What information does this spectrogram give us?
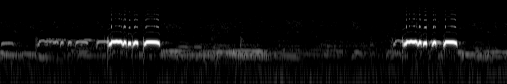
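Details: Zebra dove of local stock singing strongly as a lure for silent birds: two loud, bubbling trilled coos about three seconds apart, linked by low, soft cooing.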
